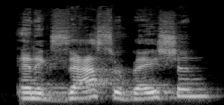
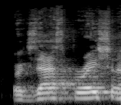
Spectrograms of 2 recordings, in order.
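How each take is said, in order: First: Exacerbation said by mistake for exasperation; wrong word slip. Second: Exasperation said as the intended word, ig-ZAS-per-AY-shun; corrected word. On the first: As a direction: slip out exacerbation before correcting it. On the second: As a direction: land on exasperation as the fix. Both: Real, not acted. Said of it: "I should say, excuse me".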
